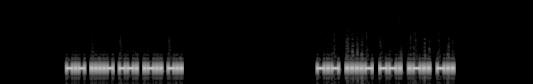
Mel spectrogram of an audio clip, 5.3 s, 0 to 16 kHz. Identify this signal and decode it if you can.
Morse code, heard as a keyed tone, about 61 wpm, 700 Hz. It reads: K4GLD K4GLD
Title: Speed Racing - USA 1x3 Call Signs 50wpm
